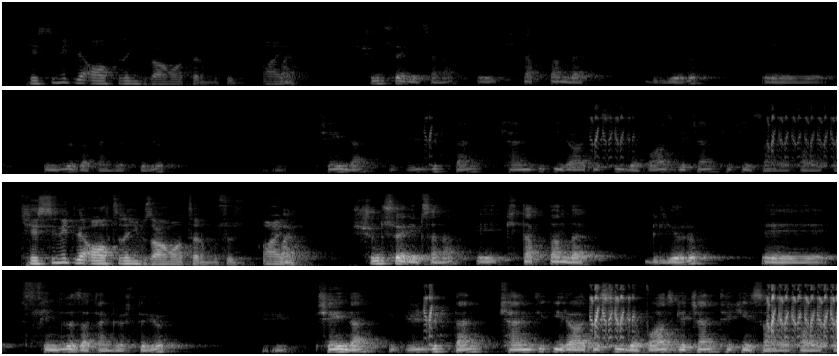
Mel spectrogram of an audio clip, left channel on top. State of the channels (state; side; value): quieter; left; 20.3 dB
